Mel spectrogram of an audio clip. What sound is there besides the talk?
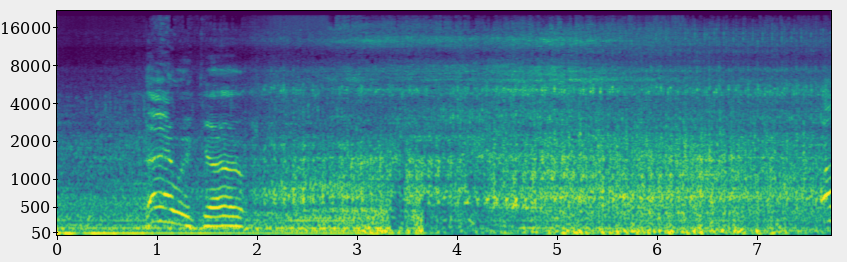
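John Deere 6005R tractor engine starting and idling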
